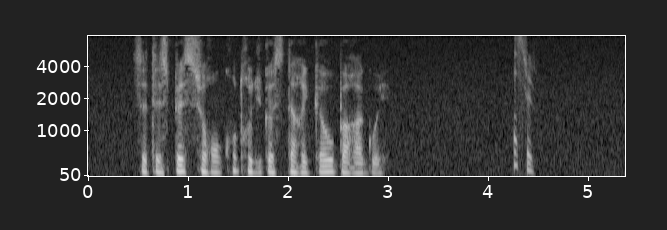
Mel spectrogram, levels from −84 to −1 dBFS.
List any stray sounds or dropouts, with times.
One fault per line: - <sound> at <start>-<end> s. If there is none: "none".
- chirp at 4.3-4.5 s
